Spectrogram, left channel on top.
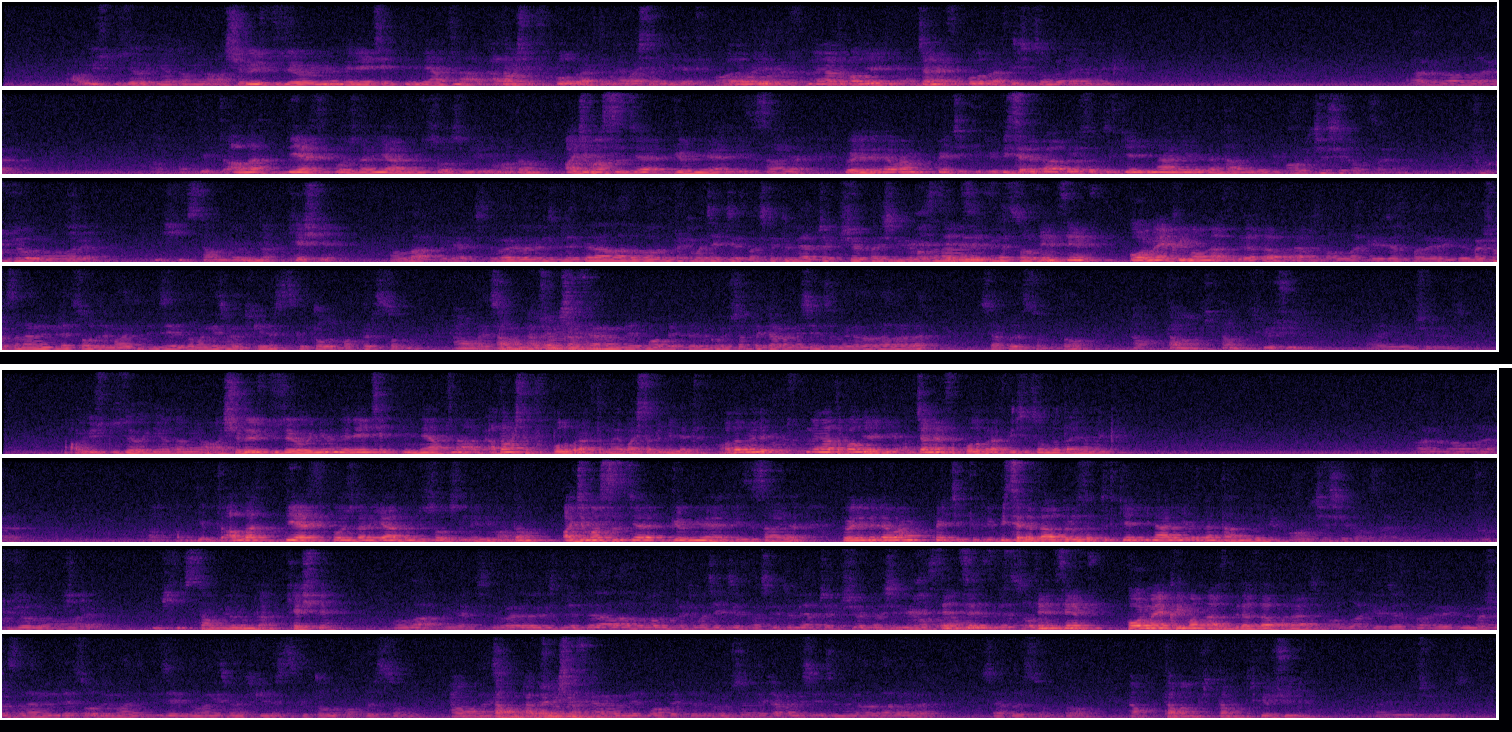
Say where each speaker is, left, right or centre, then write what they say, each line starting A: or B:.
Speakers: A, on the right; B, on the left.
A: Abi üst düzey oynuyor adam ya. Aşırı üst düzey oynuyor. Nereye çektiğini, ne yaptığını. ad- Adam işte futbolu bıraktırmaya başladı millete.
B: Abi
A: Adam
B: vallahi
A: öyle bir üstünden
B: ya.
A: atıp alıyor ki. Caner futbolu bıraktı işin sonunda dayanamayıp.
B: Harbi vallahi ya.
A: A- Allah diğer futbolcuların yardımcısı olsun. Ne diyeyim
B: Abi,
A: adam acımasızca gömüyor herkesi sahaya. Böyle de devam edecek gibi duruyor. Bir sene daha durursa Türkiye ligine hale gelir ben tahmin edemiyorum.
B: abi keşke kalsa ya. Çok güzel olur ama
A: Hiç,
B: var ya.
A: hiç sanmıyorum da
B: Ya,
A: keşke.
B: Vallahi aga işte böyle böyle biz biletleri ala ala bu adamı takıma çekeceğiz. Başka türlü yapacak bir şey yok. Ben şimdi
A: <laughs>
B: gidip Hasan
A: Senin,
B: abiye
A: senin,
B: de bir bilet sordurayım.
A: senin, senin formaya kıyman lazım. Biraz daha para
B: Abi
A: harca.
B: vallahi kıyacağız paraya. Gidelim ben şu Hasan abiye bir bilet sordurayım acil. İyice zaman geçmeden tükenir. Sıkıntı olur patlarız sonra.
A: Tamam,
B: Ben şimdi
A: tamamdır.
B: bir kaçıyorum
A: Haberleşiriz
B: kanka
A: yine.
B: hemen bilet muhabbetlerini konuşacağım. Tekrar haberleşelim. Sen agalara da haber ver. Şey yaparız sonra tamam.
A: Tamam, tamamdır, tamamdır. Görüşürüz yine.
B: Haydi görüşürüz.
